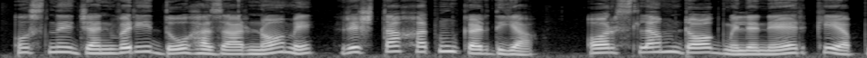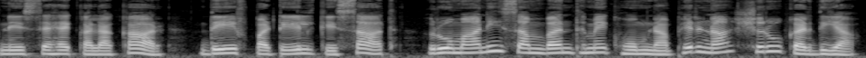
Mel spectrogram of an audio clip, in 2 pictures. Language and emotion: Hindi, neutral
